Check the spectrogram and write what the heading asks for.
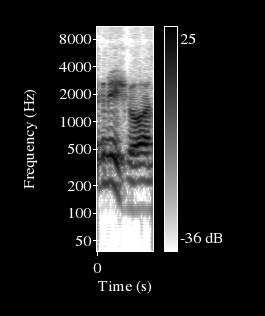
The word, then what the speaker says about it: Grijó: Pronunciei corretamente, é Grijo mesmo, né, o? Isso, isso. Era Grijó, né? Mas com o tempo foi perdendo essa pontuação nos registros.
